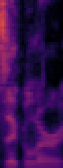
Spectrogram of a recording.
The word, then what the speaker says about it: Ziegler: It's like the wrestler Dolph Ziegler.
